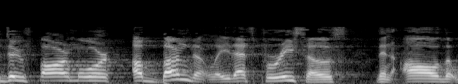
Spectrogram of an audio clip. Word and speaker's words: perissos: The word abundant in Greek is the word perissos. It's spelled P-E-R-I-S-S-O-S. Perissos.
